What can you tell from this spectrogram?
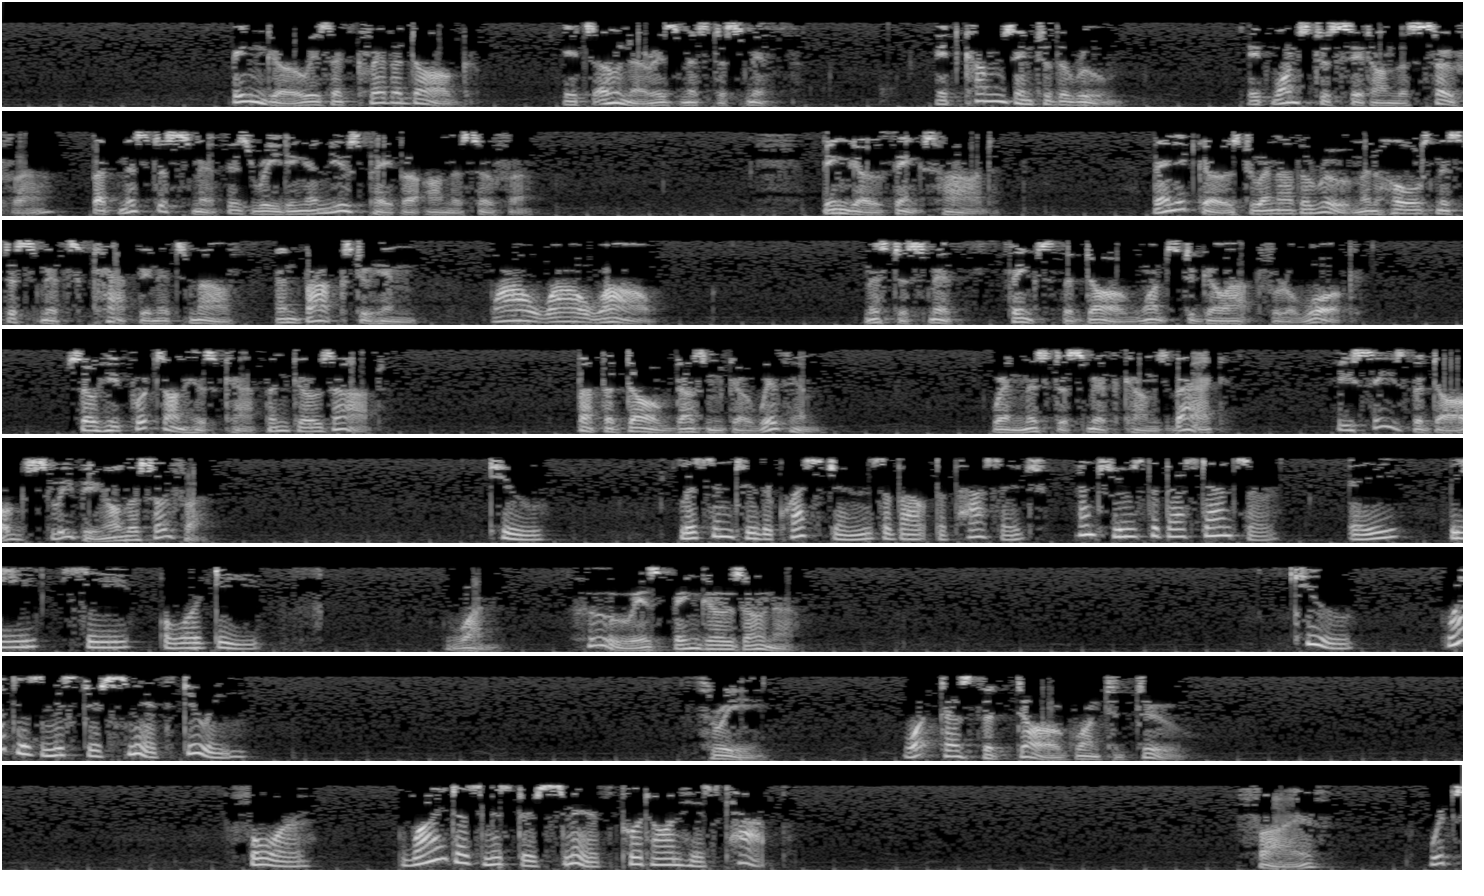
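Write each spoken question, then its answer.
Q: Who is Bingo's owner?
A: Mr. Smith

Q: What is Mr. Smith doing?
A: Reading a newspaper on the sofa

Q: What does the dog want to do?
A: Sit on the sofa

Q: Why does Mr. Smith put on his cap?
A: He thinks the dog wants to go out for a walk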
